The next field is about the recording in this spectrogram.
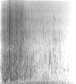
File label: Personnel Footsteps Water; DCS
